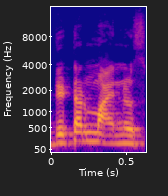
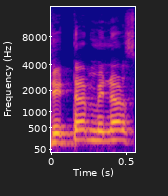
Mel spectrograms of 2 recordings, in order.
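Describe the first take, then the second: First: The middle syllable sounds like 'mine'. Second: The middle syllable sounds like 'min'. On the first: The speaker calls it wrong. "डिटरमाइनर्स नहीं होता" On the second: The speaker calls it right. "ये डिटरमिनर्स होता है"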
